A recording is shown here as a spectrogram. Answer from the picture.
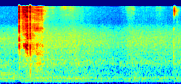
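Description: A quick clatter of mechanical clicks, a fraction of a second long, about a quarter second in, from the computer's keys or buttons being pressed.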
